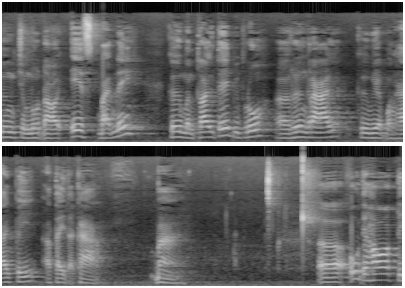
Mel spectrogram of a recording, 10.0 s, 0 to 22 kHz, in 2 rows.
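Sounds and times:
man speaking: 0.0s - 7.6s, 8.9s - 10.0s.

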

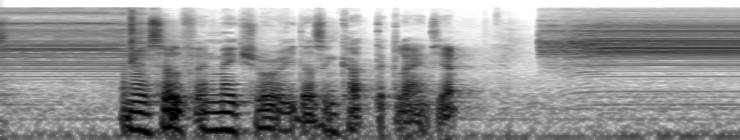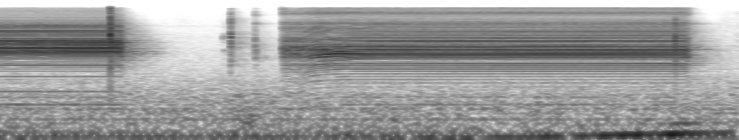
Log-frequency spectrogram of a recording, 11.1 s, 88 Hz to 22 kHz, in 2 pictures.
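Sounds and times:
hair trimmer buzzing: 0.0s - 1.1s, 4.0s - 6.5s, 7.7s - 10.8s.

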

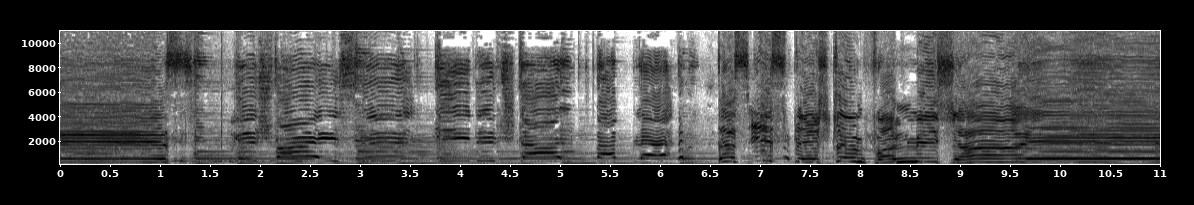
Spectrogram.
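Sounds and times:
person singing a long note: 9.0s - 11.0s.

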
